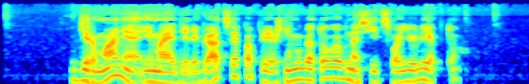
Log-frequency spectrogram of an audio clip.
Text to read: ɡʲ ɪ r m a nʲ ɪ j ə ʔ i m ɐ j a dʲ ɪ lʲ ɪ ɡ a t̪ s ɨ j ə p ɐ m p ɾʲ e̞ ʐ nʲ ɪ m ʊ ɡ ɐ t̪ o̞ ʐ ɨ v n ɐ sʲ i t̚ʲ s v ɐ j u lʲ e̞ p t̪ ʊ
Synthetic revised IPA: ɡʲ ɪ r m a nʲ ɪ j ə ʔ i m ɐ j a dʲ ɪ lʲ ɪ ɡ a t̪ s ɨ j ə p ɐ p ɾʲ e̞ ʐ nʲ ɪ m ʊ ɡ ɐ t̪ o̞ v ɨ v n ɐ sʲ i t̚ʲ s v ɐ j u lʲ e̞ p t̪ ʊ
